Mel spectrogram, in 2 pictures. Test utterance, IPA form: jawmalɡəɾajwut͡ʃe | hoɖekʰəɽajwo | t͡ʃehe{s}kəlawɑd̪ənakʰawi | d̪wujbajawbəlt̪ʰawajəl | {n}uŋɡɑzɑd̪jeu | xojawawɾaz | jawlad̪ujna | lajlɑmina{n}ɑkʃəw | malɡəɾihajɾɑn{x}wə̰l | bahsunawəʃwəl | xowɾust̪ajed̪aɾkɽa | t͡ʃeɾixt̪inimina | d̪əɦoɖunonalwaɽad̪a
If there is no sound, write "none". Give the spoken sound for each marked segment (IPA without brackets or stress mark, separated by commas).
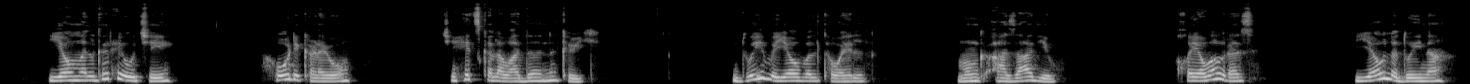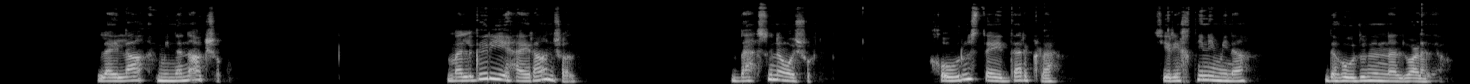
t͡s, m, n, ʃ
